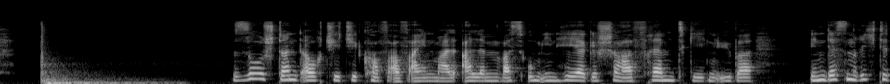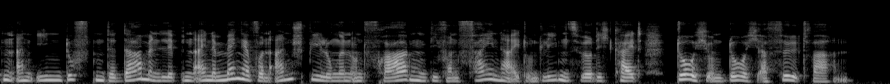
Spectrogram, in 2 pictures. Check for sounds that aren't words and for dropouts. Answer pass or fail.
fail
